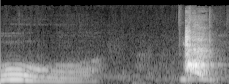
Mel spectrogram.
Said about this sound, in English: Was that you? I thought that was the dog. Sneezing.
